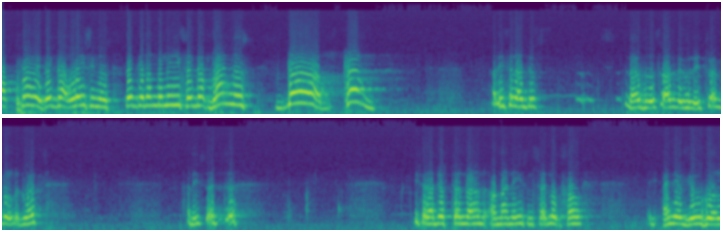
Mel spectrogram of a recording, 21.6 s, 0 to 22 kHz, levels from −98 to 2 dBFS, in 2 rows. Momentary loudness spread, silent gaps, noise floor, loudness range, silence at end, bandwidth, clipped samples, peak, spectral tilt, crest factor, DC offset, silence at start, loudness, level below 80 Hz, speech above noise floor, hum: 11 LU; none; -51 dBFS; 10 LU; 0 s; 7.4 kHz; under 0.1%; -2 dBFS; -9 dB/octave; 16 dB; under 0.1%; 0 s; -17 LUFS; -46 dBFS; 35 dB; none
